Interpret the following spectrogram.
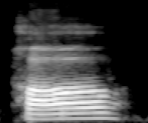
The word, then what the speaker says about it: Pau: You said Paul. I was like, Paul? my fault. I pronounced I hear you. Pau Gasol.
